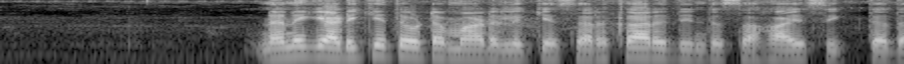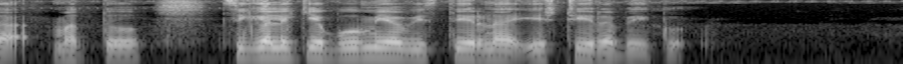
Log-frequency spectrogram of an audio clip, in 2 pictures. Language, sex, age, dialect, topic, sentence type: Kannada, male, 56-60, Coastal/Dakshin, agriculture, question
